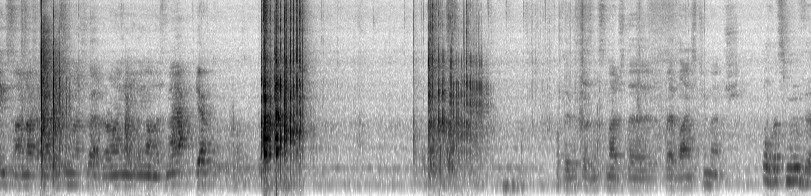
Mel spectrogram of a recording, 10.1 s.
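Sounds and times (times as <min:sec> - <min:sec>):
speech: 0:00.2 - 0:03.6, 0:07.1 - 0:10.1
dice rolled for initiative clattering across a table: 0:00.4 - 0:01.0, 0:03.3 - 0:04.0, 0:05.2 - 0:06.2.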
